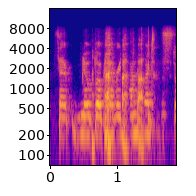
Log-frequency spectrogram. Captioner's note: laughing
